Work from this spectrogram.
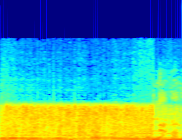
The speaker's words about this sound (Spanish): Todos nos quedamos en absoluto silencio. No se escuchaba nada más que la lluvia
